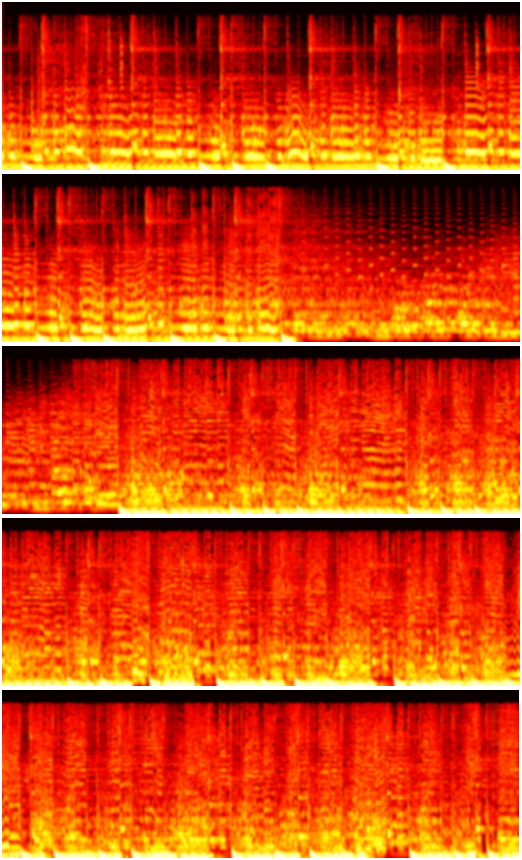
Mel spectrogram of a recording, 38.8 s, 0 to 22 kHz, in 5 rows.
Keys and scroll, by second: 28.0 ctrl+space, 28.4 ctrl+space.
